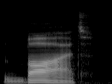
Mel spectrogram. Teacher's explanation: you're opening your mouth wide you're raising the back of your tongue you're lowering the front of your tongue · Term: aw sound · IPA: /ɔ /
